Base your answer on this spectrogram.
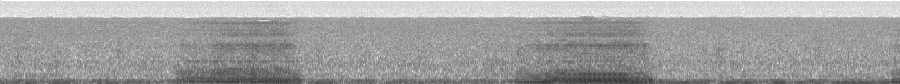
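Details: Night snoring captured by the SnoreLab app beside the bed: two rough, droning snores on breathing in, about seven seconds apart, over steady low room hum.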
